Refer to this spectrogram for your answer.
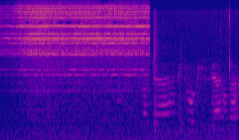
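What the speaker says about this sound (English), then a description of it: "Unknown to the men, they triggered an alarm." An automatic intruder alarm at a football club social club rings loud and steady for about three seconds, a continuous electronic bell tone that stops abruptly before a short stretch of speech.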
